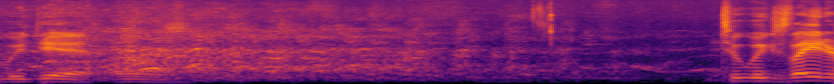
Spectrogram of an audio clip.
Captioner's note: audience laughing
